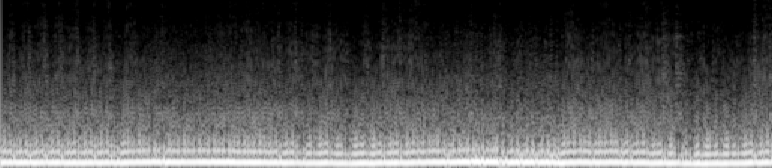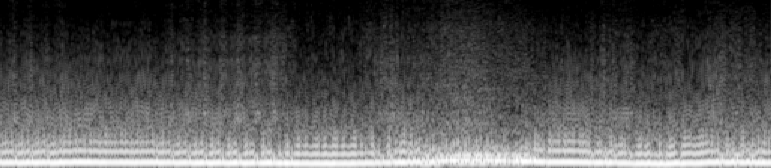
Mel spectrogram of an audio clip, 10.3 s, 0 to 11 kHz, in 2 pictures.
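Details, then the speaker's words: Freshly rebuilt truck engine at raised idle during break-in: steady rumble with a faint uneven lope, number 1 cylinder not firing at only about 30 psi compression; stuck ring or valves after swapping the head suspected. "That number 1 cylinder is still questionable. We only got it up to about 30 pounds of compression. Yeah, it's not enough to fire it."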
